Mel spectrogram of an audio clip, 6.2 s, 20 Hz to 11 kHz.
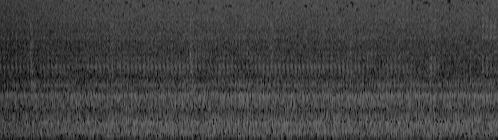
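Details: Launch-model base PS5 running a game, microphone right above the console: only a faint even hiss and soft steady hum, barely audible; normal fan noise.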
